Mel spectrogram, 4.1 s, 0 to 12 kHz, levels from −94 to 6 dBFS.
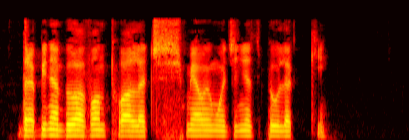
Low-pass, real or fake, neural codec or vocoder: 7.2 kHz; real; none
